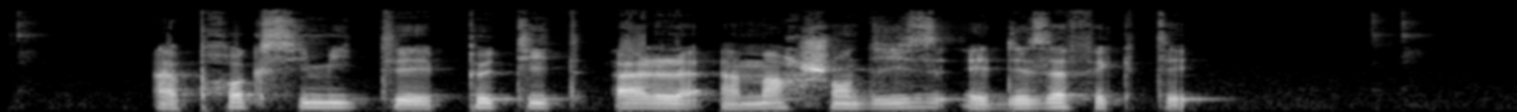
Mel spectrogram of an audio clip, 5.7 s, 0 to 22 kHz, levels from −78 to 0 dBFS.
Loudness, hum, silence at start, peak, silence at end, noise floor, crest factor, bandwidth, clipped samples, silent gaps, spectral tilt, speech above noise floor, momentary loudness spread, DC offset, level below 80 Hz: -19 LUFS; none; 0.55 s; 0 dBFS; 1.15 s; -65 dBFS; 20 dB; 16.5 kHz; under 0.1%; none; -4 dB/octave; 45 dB; 11 LU; under 0.1%; -62 dBFS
